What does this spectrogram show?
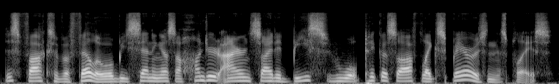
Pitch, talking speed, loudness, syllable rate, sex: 150 Hz, 255 wpm, -17 LUFS, 5.7 syllables/s, male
